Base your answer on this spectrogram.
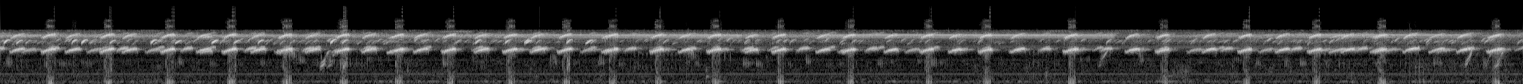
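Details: Gowrie dam waterhole, Djuma Game Reserve in South Africa's Sabi Sand Wildtuin, at 23:46 on 30 January 2021: foam nest tree frogs at night. Steady sharp clicks recur about every half second above a continuous shrill chorus of chirps, thinning slightly toward the end.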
